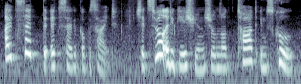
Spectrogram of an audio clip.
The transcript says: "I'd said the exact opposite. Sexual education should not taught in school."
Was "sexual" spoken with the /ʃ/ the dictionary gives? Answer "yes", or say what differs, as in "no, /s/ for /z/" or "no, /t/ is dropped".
no, /s/ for /ʃ/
